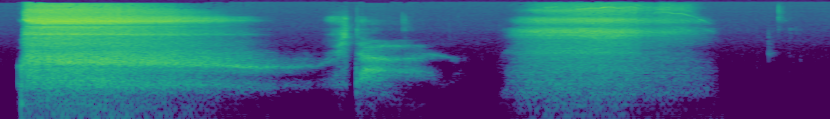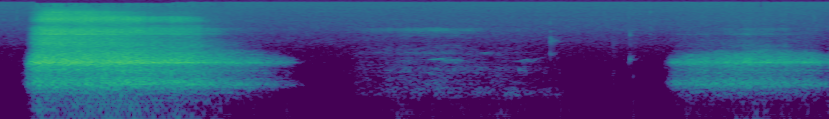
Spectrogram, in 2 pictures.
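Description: Slow breathing in and out during a guided breathing exercise: long, airy inhales and exhales of steady loudness, separated by short quiet gaps, with a softer final breath after a longer pause.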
